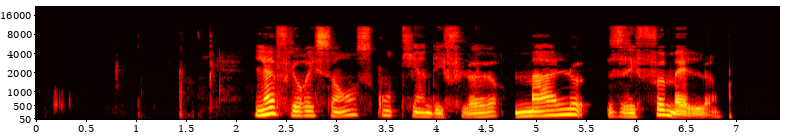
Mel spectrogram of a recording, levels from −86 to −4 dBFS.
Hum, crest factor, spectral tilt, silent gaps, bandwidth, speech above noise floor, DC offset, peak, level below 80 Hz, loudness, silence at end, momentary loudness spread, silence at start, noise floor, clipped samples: none; 22 dB; -4.5 dB/octave; none; 11.5 kHz; 41 dB; under 0.1%; -10 dBFS; -78 dBFS; -30 LUFS; 0.6 s; 10 LU; 1.45 s; -70 dBFS; under 0.1%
